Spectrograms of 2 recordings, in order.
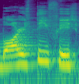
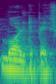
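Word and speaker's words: volte-face: इसे एग्जैक्टली अगर मैं बात करूँ प्रोनाउंसिएशन के फॉर्म में तो वो होता है बॉल्टी फेस बोलते हैं इसे। क्या बोलते हैं? बॉल्टी फेस।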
